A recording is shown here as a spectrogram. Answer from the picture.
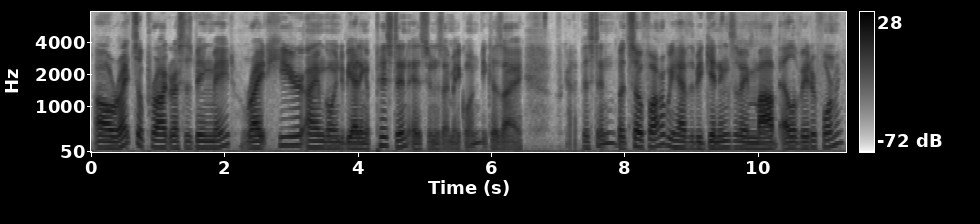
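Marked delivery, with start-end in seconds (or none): none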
